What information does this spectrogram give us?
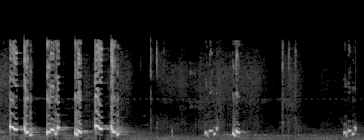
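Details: A male straw-headed bulbul, being trained outdoors, pours out a loud, rich, gurgling burst of five warbled phrases, then quieter bubbling notes after a pause.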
